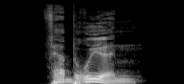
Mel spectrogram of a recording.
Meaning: to scald
- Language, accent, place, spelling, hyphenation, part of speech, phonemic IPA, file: German, Germany, Berlin, verbrühen, ver‧brü‧hen, verb, /fɛɐ̯ˈbʁyːən/, De-verbrühen.ogg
